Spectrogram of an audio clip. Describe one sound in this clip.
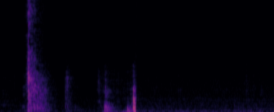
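Small plastic parts click and knock together as they are handled.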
